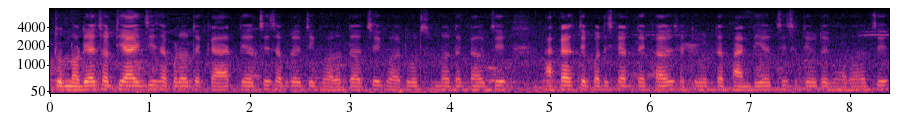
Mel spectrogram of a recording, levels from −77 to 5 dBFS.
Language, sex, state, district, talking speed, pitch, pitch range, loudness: Odia, male, Odisha, Khordha, 205 wpm, 130 Hz, 130-135 Hz, -21 LUFS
